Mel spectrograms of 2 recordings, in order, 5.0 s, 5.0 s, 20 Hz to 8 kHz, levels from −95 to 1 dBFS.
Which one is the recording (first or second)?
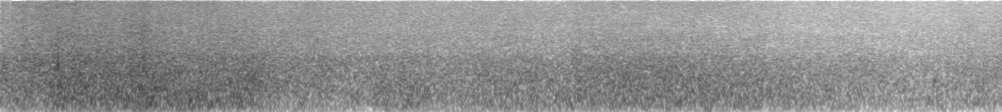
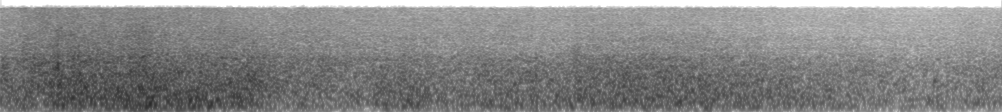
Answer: first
